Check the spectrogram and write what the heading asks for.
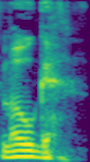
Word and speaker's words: Moog: It's Moog.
